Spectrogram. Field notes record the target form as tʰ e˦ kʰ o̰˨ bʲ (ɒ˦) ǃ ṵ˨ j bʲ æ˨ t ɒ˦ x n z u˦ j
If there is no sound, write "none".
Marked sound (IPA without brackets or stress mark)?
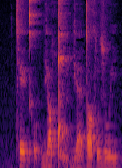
ɒ˦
